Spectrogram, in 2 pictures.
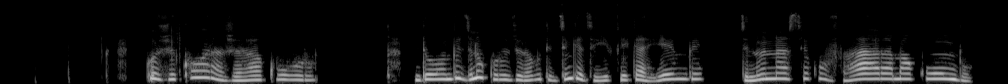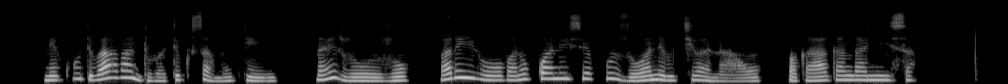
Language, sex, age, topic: Ndau, male, 25-35, education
